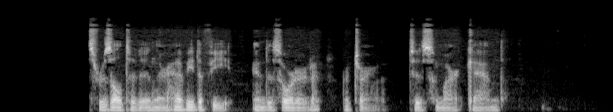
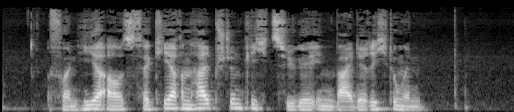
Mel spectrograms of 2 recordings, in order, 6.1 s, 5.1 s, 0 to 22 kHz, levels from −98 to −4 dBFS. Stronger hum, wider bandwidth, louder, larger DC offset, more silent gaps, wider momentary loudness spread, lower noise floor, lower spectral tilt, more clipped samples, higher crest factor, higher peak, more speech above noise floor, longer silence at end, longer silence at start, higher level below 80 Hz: neither; second, 9.4 kHz vs 16 kHz; second, -24 LUFS vs -21 LUFS; neither; neither; about the same, 12 LU vs 10 LU; first, -85 dBFS vs -53 dBFS; about the same, -5 dB/octave vs -4.5 dB/octave; neither; about the same, 20 dB vs 20 dB; second, -6 dBFS vs -2 dBFS; first, 61 dB vs 33 dB; first, 1.1 s vs 0.45 s; first, 0.9 s vs 0.5 s; first, -40 dBFS vs -58 dBFS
